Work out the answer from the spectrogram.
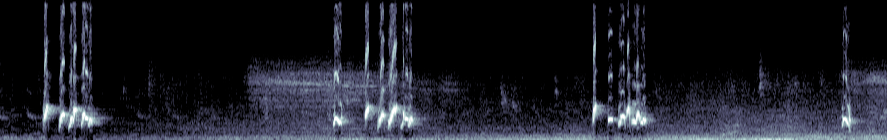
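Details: Clear morning song of a red-whiskered bulbul: three fast, fluty phrases of four or five notes, each lasting under half a second, then one lone chirp, with a faint low rumble.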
